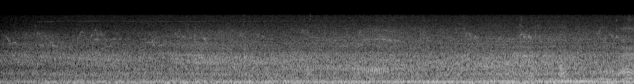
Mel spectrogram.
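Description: A vehicle engine running close by with a steady low rumble, growing gradually louder as it nears.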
